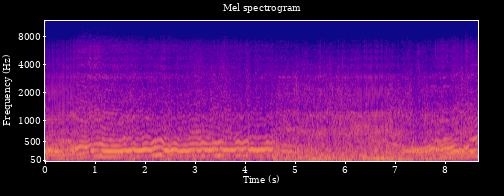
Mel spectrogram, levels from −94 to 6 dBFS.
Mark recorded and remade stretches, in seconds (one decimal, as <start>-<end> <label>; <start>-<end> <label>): 0.0-0.6 remade; 0.6-6.2 recorded; 6.2-6.8 remade; 6.8-8.7 recorded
